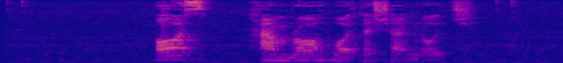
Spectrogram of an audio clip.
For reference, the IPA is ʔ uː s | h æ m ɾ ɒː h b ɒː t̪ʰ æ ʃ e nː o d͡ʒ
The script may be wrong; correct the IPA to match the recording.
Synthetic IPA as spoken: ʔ ɒː s | h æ m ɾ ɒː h b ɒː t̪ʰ æ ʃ æ nː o d͡ʒ

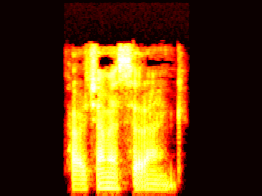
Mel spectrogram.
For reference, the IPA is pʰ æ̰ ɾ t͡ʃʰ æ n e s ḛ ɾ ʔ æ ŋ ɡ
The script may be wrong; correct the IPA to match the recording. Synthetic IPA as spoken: pʰ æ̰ ɾ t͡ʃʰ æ m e s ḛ ɾ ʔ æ ŋ ɡ

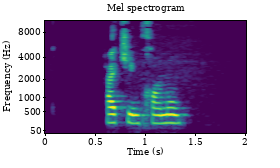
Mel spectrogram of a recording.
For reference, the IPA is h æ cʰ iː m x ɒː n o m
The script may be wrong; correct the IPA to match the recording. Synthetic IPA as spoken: h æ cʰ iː m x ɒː n u m

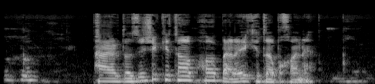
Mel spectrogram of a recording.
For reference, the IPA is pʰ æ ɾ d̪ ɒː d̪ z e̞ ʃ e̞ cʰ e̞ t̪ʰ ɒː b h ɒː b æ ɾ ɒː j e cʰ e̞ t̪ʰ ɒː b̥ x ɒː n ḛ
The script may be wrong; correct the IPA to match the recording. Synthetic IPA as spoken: pʰ æ ɾ d̪ ɒː z e̞ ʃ e̞ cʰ e̞ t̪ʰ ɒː b h ɒː b æ ɾ ɒː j e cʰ e̞ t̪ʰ ɒː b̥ x ɒː n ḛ

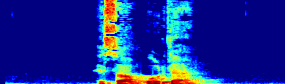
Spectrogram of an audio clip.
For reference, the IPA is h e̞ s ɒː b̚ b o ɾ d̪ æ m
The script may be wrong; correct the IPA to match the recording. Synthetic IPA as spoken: h e̞ s ɒː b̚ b o ɾ d̪ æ n

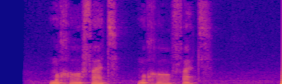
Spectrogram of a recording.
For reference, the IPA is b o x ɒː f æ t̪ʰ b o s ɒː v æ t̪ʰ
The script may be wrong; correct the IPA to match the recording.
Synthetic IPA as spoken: m o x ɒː f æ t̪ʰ m o x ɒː f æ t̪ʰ

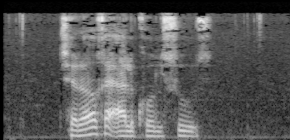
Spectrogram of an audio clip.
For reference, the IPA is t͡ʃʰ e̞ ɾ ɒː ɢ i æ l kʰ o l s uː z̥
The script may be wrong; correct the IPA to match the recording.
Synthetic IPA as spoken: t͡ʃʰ e̞ ɾ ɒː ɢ e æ l kʰ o l s uː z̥

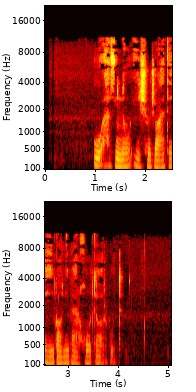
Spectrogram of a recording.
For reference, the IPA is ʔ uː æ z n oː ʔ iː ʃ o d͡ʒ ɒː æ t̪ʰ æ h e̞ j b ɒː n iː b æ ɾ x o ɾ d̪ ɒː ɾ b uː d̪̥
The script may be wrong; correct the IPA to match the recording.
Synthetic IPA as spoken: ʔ uː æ z n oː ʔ iː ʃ o d͡ʒ ɒː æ t̪ʰ e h e̞ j b ɒː n iː b æ ɾ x o ɾ d̪ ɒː ɾ b uː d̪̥

